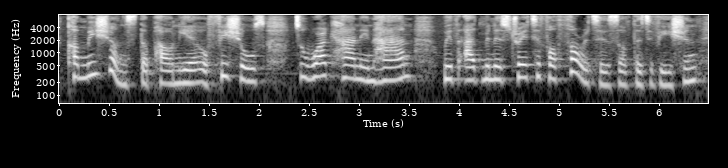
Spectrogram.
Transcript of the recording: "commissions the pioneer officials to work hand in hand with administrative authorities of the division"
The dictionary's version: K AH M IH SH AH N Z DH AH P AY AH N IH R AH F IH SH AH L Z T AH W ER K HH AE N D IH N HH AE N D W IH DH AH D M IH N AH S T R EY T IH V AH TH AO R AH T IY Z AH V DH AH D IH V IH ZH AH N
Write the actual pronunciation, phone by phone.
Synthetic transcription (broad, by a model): K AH M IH SH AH N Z DH AH P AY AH N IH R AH F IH SH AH L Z T AH W ER K HH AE N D IH N HH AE N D W IH DH AH D M IH N AH S T R EY T IH V AH TH AO R AH T IY Z AH V DH AH D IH V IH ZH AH N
